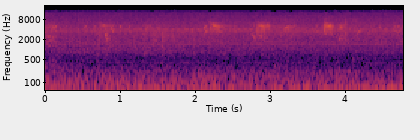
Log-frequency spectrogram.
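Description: A few short, high bird chirps scattered over a steady low rumble of outdoor background noise.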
